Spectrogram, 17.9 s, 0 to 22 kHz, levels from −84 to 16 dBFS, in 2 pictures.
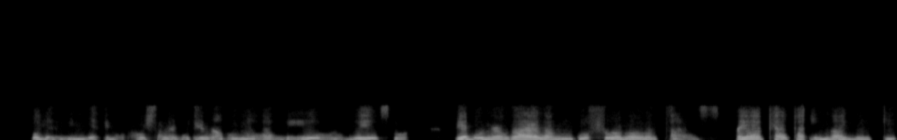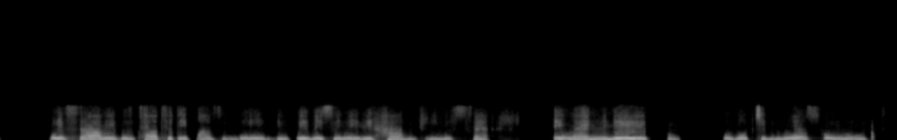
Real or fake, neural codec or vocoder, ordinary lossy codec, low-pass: fake; codec, 16 kHz, 0.5 kbps, FreqCodec, smaller model; Opus, 24 kbps; 5.4 kHz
